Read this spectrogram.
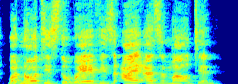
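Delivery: ordinary talk, nothing marked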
